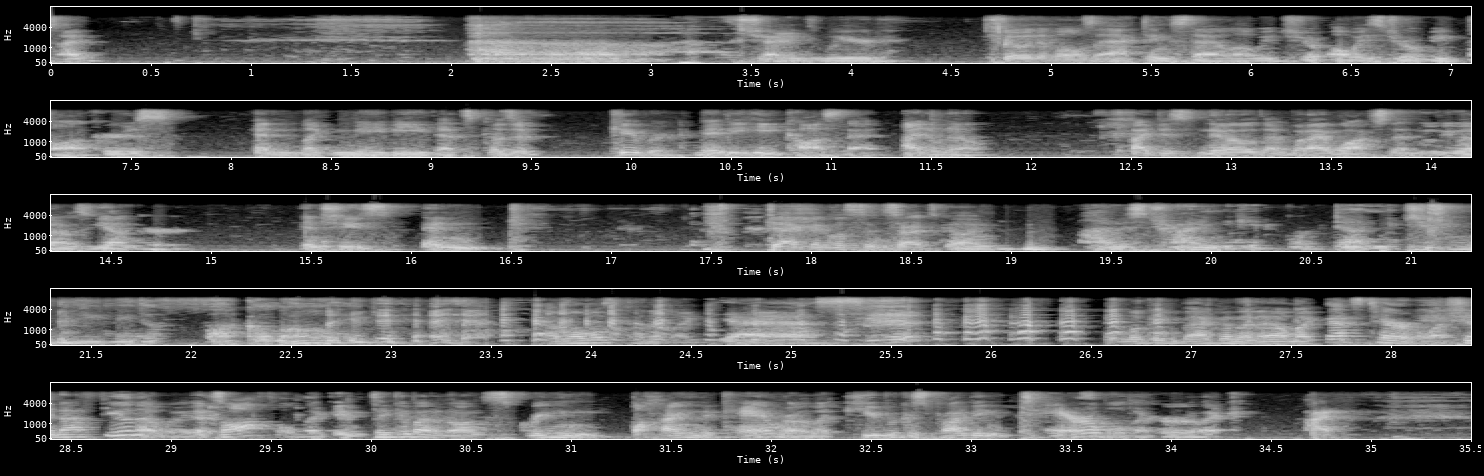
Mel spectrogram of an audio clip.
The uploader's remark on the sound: I apologize in advance for the lower than average quality of the audio. It's not a true McAllister Hours episode without some difficulties of some kind!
